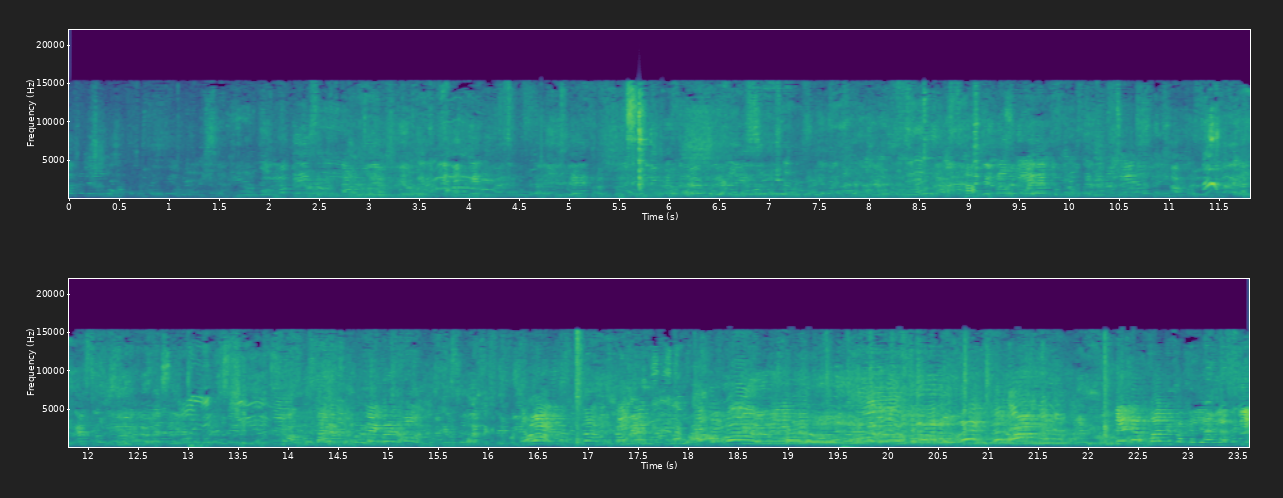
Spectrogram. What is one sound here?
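Many children chatter and call out in a room that echoes a little.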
